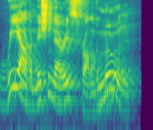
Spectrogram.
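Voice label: vocal male, Dance Vocals, spoken words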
